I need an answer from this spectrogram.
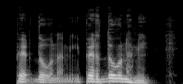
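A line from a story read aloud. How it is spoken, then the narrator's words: Insistent pleading. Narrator (Italian): insistette, supplicò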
